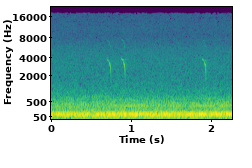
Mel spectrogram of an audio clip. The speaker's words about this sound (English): That was bird 6-1.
